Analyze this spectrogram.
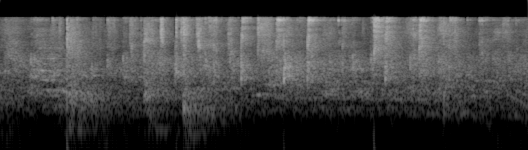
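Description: A ping-pong ball clicks quickly back and forth off paddles and a table.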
